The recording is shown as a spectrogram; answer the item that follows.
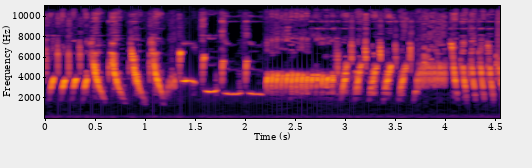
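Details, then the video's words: Belgian canary singing: varied swept whistles, a few steady pure tones repeated, a rapid buzzy roll, then more quick rising and falling notes. "Belgian Canary Singing Therapy – Calm & Clear Tones"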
